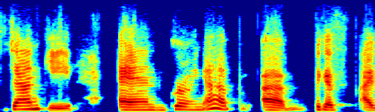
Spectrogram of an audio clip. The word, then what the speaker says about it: Janki: And so technically, so my name is supposed to be Janaki, but it's Janki.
